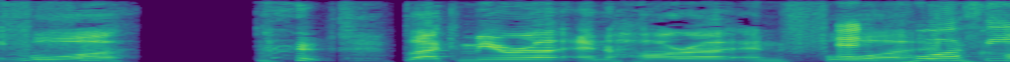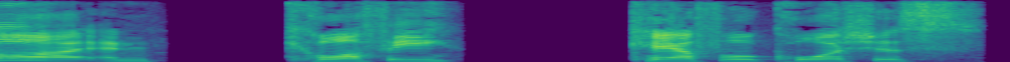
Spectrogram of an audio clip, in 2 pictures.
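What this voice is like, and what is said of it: New York Long Island accent. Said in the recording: “I'm from New York ... Long Island is showing ... I've tried to refine my accent ... old school New Yorker way ... I grew up speaking like this”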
